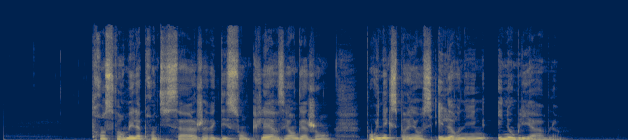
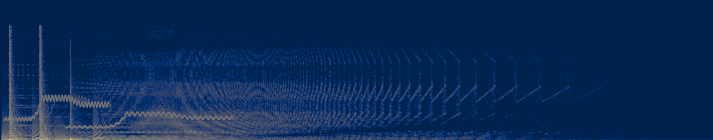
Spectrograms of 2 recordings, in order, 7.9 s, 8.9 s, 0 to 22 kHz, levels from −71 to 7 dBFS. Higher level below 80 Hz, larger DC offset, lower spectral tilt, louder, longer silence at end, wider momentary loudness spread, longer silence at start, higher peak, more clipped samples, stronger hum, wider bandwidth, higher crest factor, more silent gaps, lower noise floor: about the same, -36 dBFS vs -36 dBFS; neither; about the same, -4 dB/octave vs -5 dB/octave; first, -18 LUFS vs -25 LUFS; second, 0.85 s vs 3.5 s; second, 14 LU vs 27 LU; first, 1.15 s vs 0 s; about the same, 0 dBFS vs 0 dBFS; neither; neither; about the same, 19 kHz vs 18 kHz; second, 20 dB vs 28 dB; neither; second, -54 dBFS vs -84 dBFS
